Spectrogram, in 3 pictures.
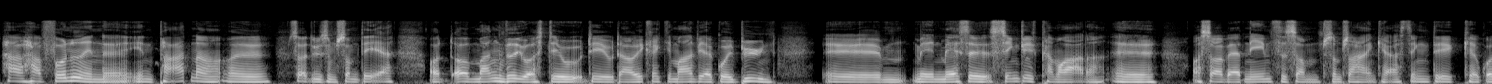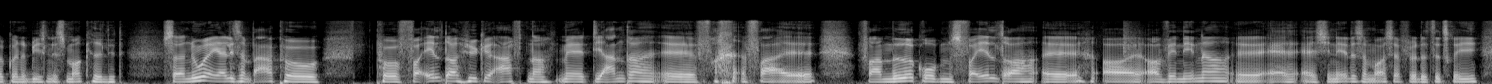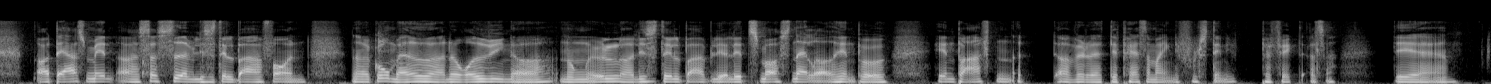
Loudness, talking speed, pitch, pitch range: -17 LUFS, 200 wpm, 120 Hz, 115-130 Hz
